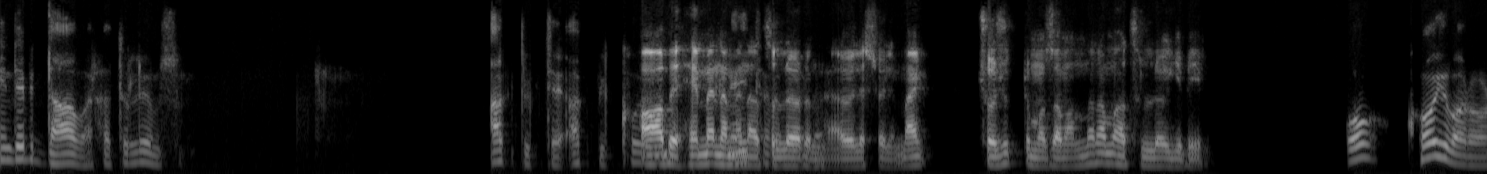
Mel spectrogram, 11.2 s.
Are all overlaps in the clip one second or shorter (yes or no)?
no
